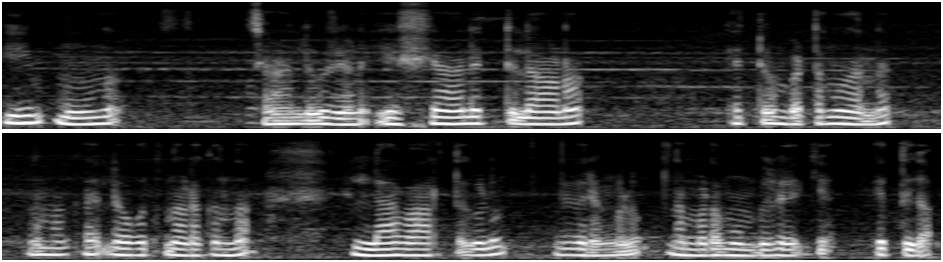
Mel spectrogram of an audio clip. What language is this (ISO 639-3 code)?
mal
